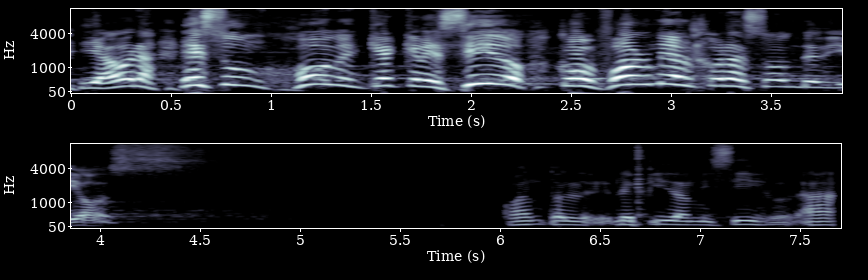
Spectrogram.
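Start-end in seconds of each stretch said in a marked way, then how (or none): 0.1-4.7 booming preaching. Real, not acted. Pastor preaching to listeners.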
